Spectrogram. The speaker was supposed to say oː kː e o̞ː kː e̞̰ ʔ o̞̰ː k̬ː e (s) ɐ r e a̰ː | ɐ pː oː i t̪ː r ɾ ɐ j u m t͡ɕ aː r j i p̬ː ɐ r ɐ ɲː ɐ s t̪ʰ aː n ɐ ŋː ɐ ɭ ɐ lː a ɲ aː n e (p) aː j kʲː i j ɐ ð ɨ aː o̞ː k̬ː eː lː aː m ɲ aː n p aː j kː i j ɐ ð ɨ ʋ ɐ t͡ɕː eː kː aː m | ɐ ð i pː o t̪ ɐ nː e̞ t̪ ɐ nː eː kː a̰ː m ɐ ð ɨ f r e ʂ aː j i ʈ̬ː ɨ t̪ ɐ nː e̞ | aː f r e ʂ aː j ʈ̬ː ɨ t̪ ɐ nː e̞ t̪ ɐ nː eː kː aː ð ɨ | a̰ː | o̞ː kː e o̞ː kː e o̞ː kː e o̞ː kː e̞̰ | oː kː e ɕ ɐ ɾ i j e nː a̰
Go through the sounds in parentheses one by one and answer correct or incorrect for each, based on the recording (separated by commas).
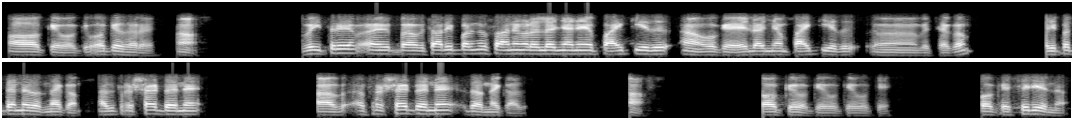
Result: correct, correct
